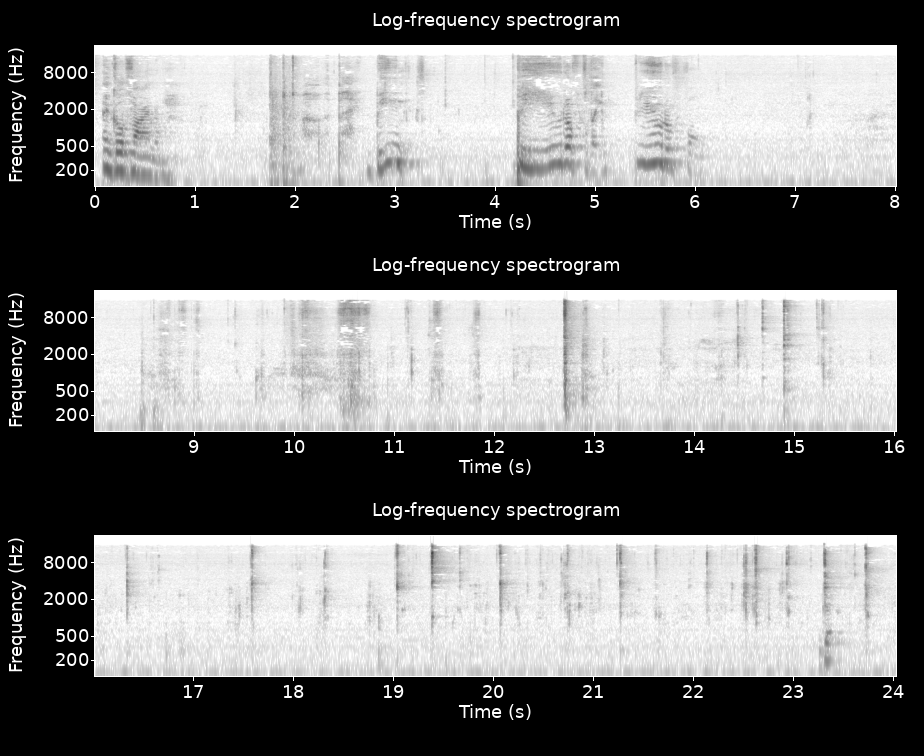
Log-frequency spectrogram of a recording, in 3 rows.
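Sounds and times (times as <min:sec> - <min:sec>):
wet chewing with smacks: 0:10.8 - 0:24.0.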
